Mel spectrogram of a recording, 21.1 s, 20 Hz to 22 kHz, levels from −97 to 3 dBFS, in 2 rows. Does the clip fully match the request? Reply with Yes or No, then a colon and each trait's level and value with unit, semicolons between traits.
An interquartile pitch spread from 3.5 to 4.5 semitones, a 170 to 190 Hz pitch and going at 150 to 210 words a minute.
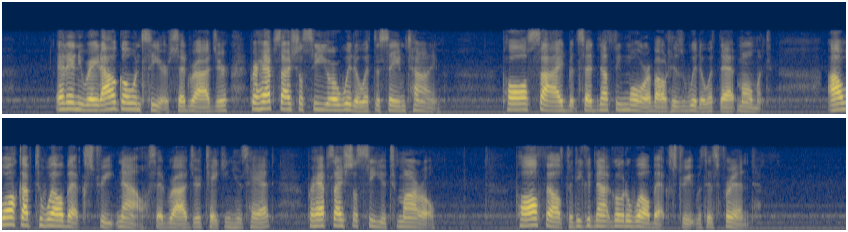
Yes: average, 4.2 semitones; medium, 185 Hz; average, 180 wpm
